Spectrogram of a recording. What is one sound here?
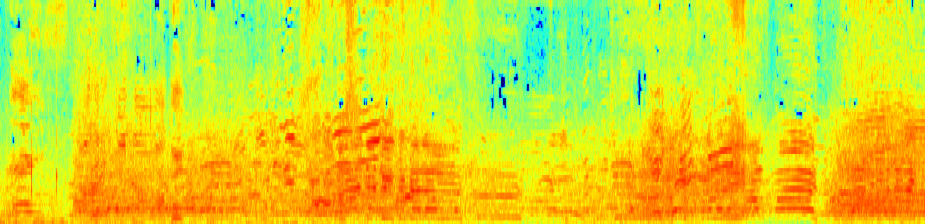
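A large stadium crowd roars louder as the attack builds.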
